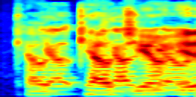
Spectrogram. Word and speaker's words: Calagione: Calagione. Calagione. Is that how you pronounce it? – Yeah.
